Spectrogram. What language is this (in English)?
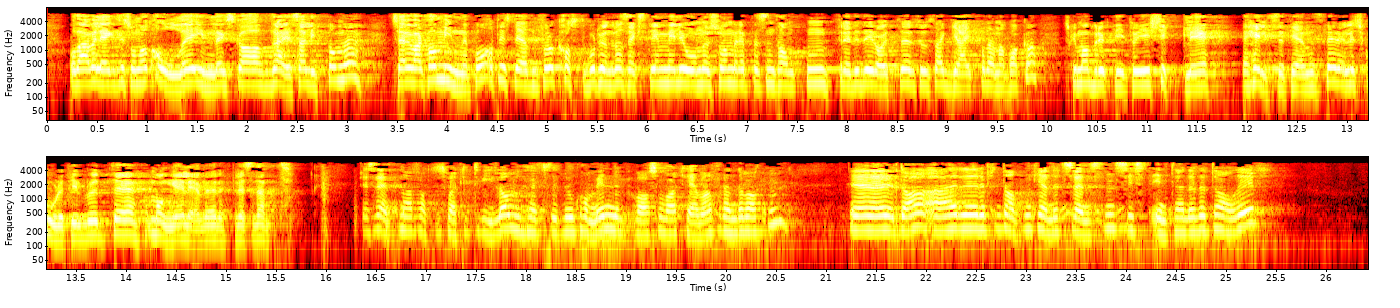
Norwegian Bokmål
